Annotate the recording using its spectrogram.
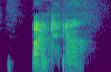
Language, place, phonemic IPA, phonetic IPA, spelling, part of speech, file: Hindi, Delhi, /bə̃ʈ.nɑː/, [bɐ̃ʈ.näː], बंटना, verb, LL-Q1568 (hin)-बंटना.wav
- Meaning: to be distributed, split, divided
